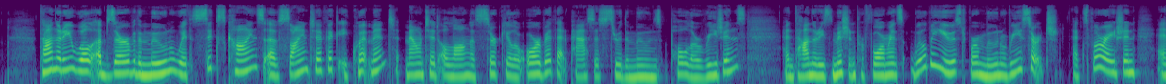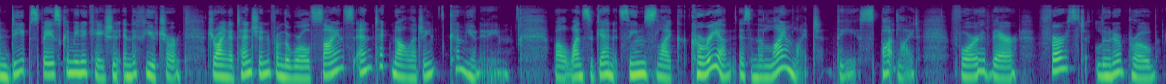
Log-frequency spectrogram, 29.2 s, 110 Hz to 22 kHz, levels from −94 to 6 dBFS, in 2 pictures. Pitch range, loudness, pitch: 190-245 Hz, -23 LUFS, 210 Hz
